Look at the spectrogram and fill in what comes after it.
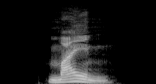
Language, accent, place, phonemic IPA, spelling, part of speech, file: German, Germany, Berlin, /maɪ̯n/, Main, proper noun, De-Main.ogg
- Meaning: a tributary of the Rhine, in southern Germany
